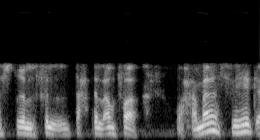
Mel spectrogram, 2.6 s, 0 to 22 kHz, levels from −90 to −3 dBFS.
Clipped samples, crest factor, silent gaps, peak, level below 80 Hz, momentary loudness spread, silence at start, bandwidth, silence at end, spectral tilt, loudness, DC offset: under 0.1%; 18 dB; none; -6 dBFS; -68 dBFS; 9 LU; 0 s; 4.2 kHz; 0 s; -10 dB/octave; -25 LUFS; under 0.1%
